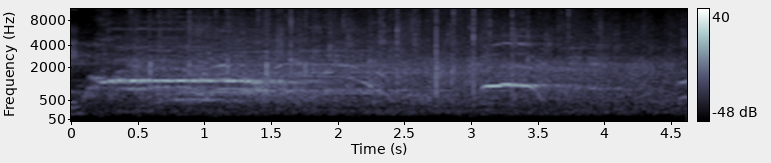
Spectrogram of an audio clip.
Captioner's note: audience applauding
